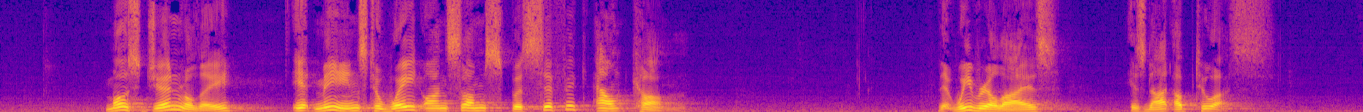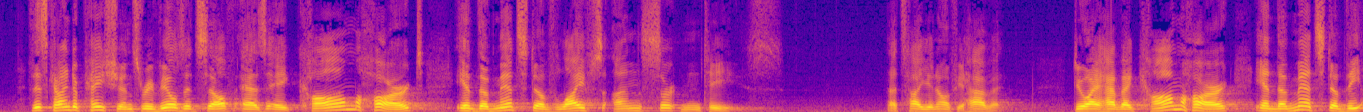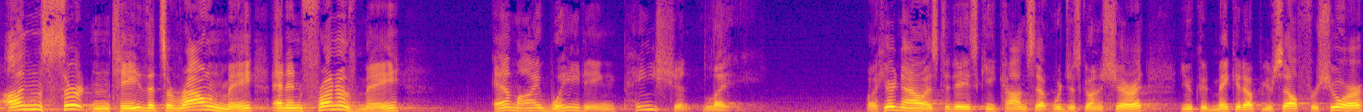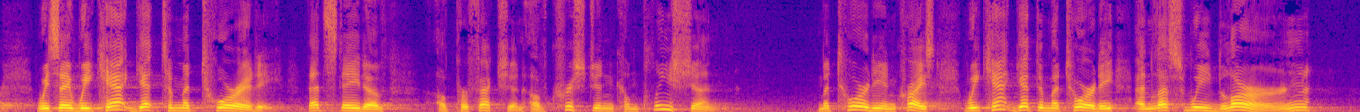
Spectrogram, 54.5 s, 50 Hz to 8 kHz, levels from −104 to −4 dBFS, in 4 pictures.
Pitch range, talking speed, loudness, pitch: 150-200 Hz, 125 wpm, -17 LUFS, 175 Hz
